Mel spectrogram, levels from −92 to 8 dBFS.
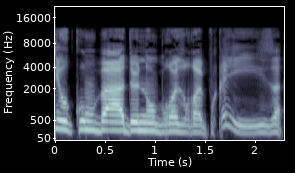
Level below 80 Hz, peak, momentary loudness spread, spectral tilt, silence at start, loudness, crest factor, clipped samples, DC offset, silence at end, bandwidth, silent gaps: -72 dBFS; -2 dBFS; 14 LU; -4 dB/octave; 0 s; -17 LUFS; 16 dB; under 0.1%; under 0.1%; 0.05 s; 12 kHz; none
